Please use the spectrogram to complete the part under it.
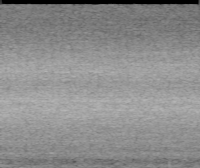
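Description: Continuous loud hissing sizzle of spices frying in hot oil for a tadka over low heat, steady and close throughout with no pauses or talking.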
